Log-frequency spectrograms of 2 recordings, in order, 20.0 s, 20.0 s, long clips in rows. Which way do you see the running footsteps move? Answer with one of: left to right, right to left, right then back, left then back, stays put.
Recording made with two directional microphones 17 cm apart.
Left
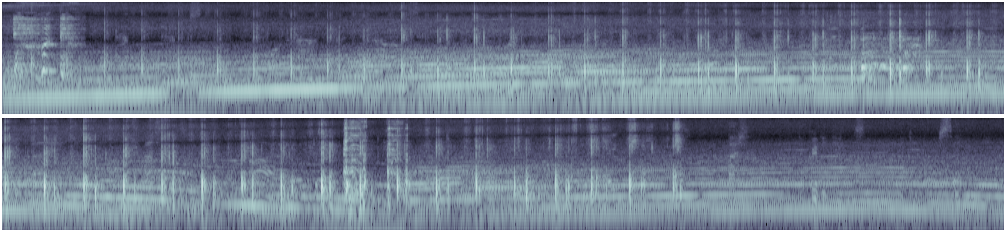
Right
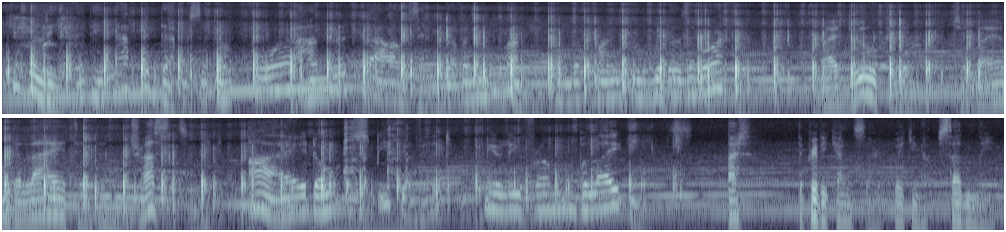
right to left.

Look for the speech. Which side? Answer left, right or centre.
right.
